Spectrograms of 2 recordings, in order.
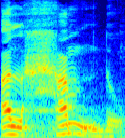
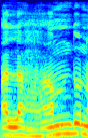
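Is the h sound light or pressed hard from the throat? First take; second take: pressed; light. First: The h sound is pressed hard from the throat. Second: The h sound is light and soft. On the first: The speaker calls it right. "হা একটু চাপ দিয়ে আলহামদু" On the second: The speaker calls it wrong. "আলহামদু না বলে"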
